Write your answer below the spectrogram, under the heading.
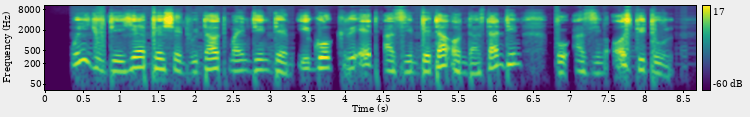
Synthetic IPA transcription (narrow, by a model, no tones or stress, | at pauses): wɛ̃njudeɦiəpʰeʃɛ̃ntwiθawtmãj̃ndĩŋdɛ̃miɡokʰɾietazĩnbɛtəʔãndəstãndĩŋfɔʔazĩnhɔ̰spitɔl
